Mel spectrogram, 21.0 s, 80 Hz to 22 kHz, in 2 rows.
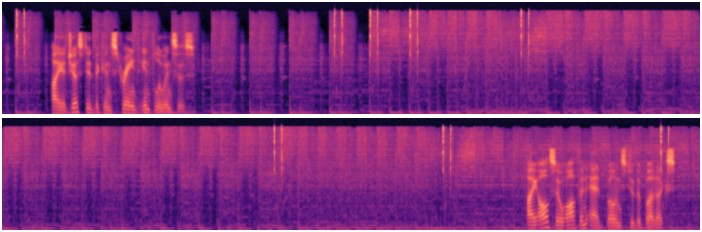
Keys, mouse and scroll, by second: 0.2-1.8 drag, 2.8-3.8 shift+middle drag, 3.8 KP_1, 4.0 scroll down 1, 4.2-5.1 shift+middle drag, 5.6 right click, 6.2-7.6 drag, 8.5 alt+g, 9.4 KP_1, 9.5-10.0 scroll down 1, 10.6-11.6 middle drag, 11.6-12.0 scroll down 1, 12.0-12.4 shift+middle drag, 12.4 scroll down 1, 12.6 shift+middle click, 13.5 scroll up 1, 13.8 middle click, 14.6 click, 14.9-16.6 middle drag, 16.6 Tab, 17.2 right click, 17.4-18.6 middle drag, 18.6 e.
